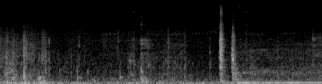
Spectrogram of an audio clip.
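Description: A car engine with an aftermarket exhaust idles with a low, steady exhaust rumble, broken by a couple of sharp clicks or knocks partway through; the car has an oil pressure problem.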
